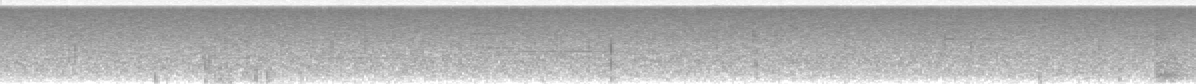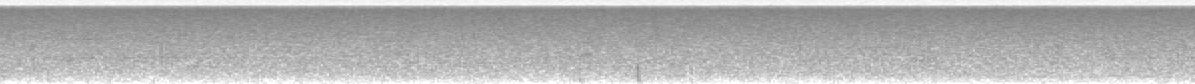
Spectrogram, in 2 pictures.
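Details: A quiet garden on a sunny day: steady faint hiss with soft rustling and a few light taps, and no animal voice.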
